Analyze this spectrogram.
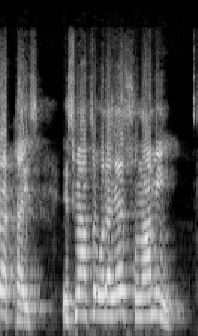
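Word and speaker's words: tsunami: को कहते हैं और सुनामी की जो स्पेलिंग होती है दोस्तों वो टी से स्टार्ट होती है सोना मी ठीक है दोस्तों चलिए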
